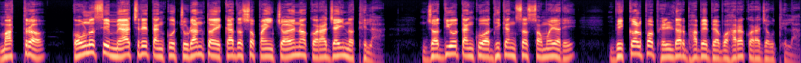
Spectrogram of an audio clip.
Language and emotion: Odia, neutral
